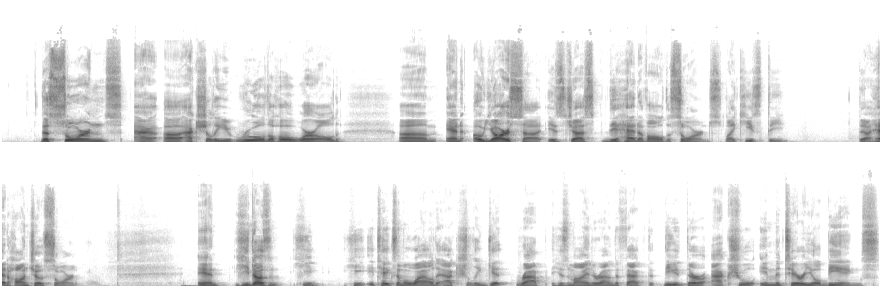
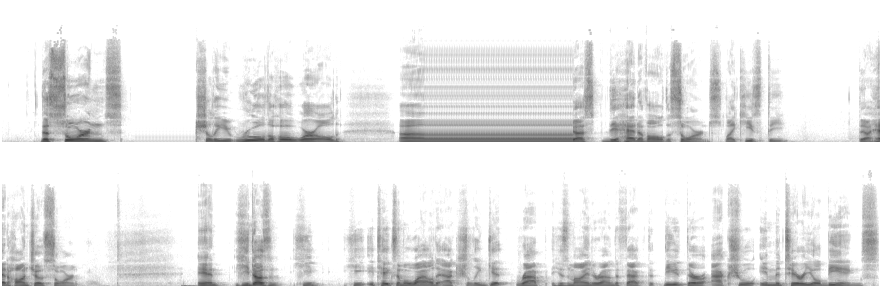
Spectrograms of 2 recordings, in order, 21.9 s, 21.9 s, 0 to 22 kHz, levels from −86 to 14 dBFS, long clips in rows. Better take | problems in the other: first | audio freezing; at 1.5 s for 1 s and at 5.5 s for 2 s

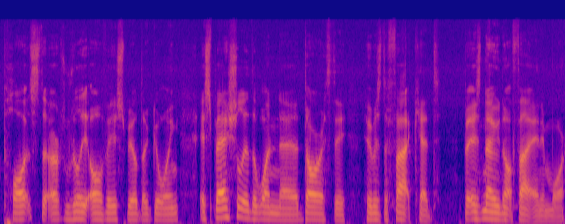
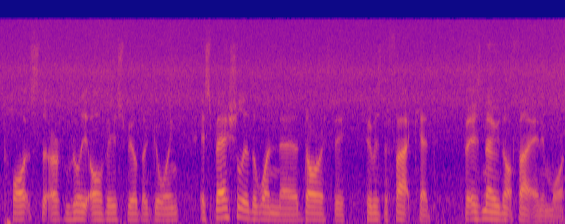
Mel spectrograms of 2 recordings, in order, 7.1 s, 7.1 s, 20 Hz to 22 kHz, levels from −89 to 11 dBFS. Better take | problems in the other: first | hiss; loud; throughout; 3 dB below the speech; faint in the first

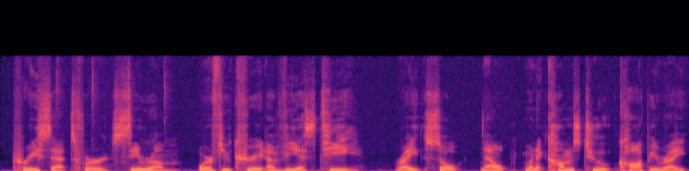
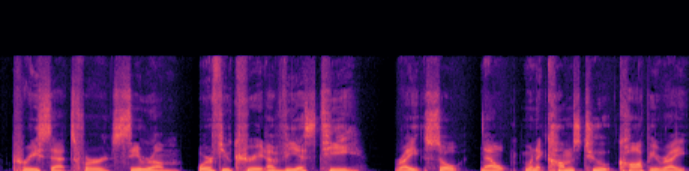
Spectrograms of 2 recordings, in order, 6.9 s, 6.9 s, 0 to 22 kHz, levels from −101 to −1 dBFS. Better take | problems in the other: second | hiss; faint; throughout; 25 dB below the speech

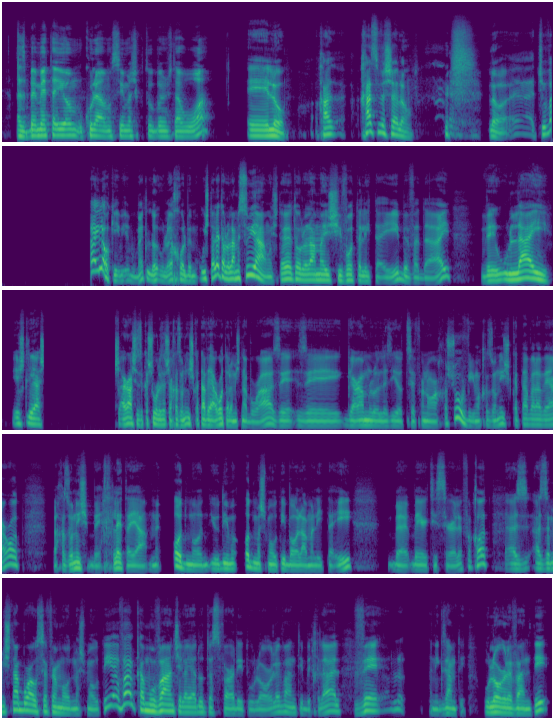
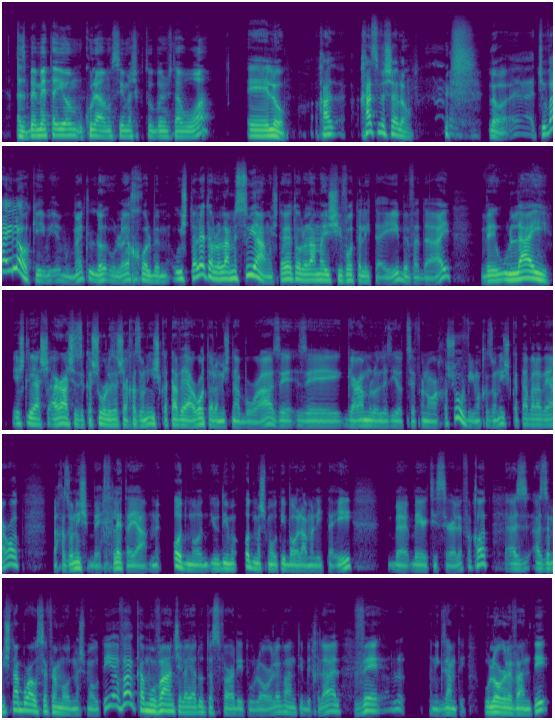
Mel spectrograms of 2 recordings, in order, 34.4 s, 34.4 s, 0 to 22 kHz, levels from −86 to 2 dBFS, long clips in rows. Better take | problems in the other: second | audio freezing; at 7 s for 1 s and at 14 s for 1 s

